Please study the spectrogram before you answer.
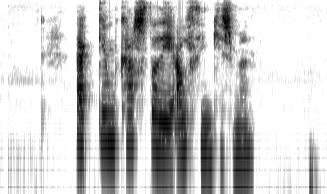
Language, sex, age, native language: Icelandic, female, 18-19, Icelandic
